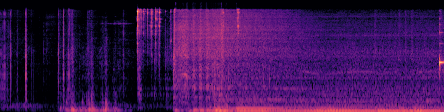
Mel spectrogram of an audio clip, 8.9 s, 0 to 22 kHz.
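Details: Opel Astra G 1.6 Z16XE: keys rattle, then the engine starts and settles into a low, uneven, lumpy idle that hunts slightly; rough idle, possible misfire suspected but unconfirmed.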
